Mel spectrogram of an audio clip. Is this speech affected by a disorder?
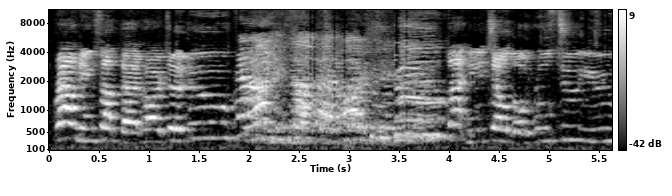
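No.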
